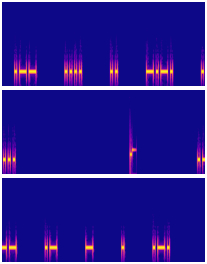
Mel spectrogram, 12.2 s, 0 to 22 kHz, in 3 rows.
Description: Morse code, heard as a keyed tone, about 25 wpm, spaced as for 12 wpm, 700 Hz. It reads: WHICH WATER
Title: 4x Character Spacing - Top 200 Words - 25wpm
